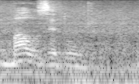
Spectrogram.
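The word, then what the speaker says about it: Mao Tsé-tung: praça o mausoléu de mao tsé tung que na verdade se pronunciam mouse e tom pausado é isso dá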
